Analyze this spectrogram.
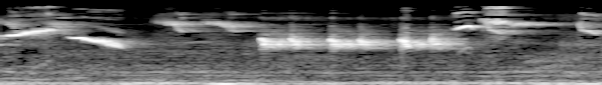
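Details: Mangrove blue flycatcher: high slurred whistles followed by buzzy warbled notes, with a low background rumble throughout.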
